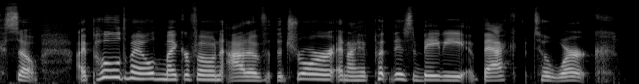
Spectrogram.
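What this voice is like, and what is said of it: Congested voice from a cold. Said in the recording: “my voice sounds a bit weirder than usual, and that is because I am getting over a very bad cold”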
